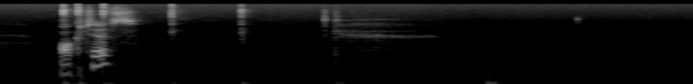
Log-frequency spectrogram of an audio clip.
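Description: Small knobs click and scrape as they are turned by hand.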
